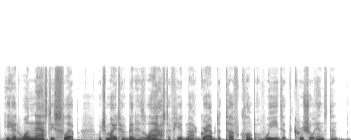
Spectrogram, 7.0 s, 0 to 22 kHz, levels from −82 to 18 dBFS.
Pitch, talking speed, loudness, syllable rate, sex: 105 Hz, 215 wpm, -19 LUFS, 4.7 syllables/s, male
